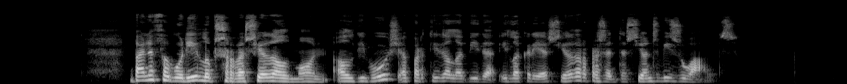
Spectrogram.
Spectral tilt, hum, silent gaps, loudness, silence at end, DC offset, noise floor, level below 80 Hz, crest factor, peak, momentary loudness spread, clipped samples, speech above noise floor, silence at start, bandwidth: -5.5 dB/octave; none; none; -20 LUFS; 1.15 s; under 0.1%; -79 dBFS; -70 dBFS; 20 dB; 0 dBFS; 11 LU; under 0.1%; 59 dB; 1.3 s; 11.5 kHz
